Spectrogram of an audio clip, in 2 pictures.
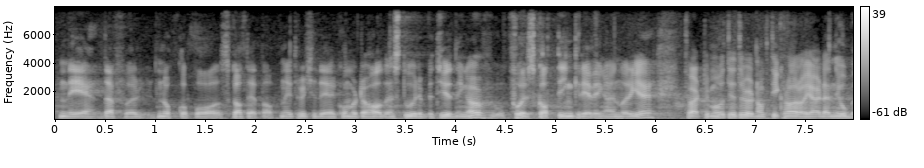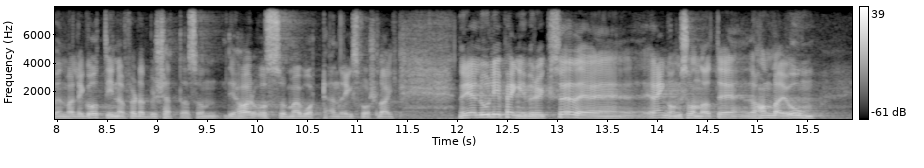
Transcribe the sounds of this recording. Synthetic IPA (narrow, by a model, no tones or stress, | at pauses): neːd̪æɾfɔɾnɔkːʊpʰɔskɑt̪ːəɛt̪ʰɑ̰t̪n̩æɪt̪ʰɾuːɾɪçːəd̪ɛkʰɔmːəʈʰɪlɔɦɑːd̪ɛnst̪uːɾəbət̪ʰyːd̪nɪŋɑʋfɔɾskɑt̪ːəɪnkʰɾiːʋɪŋɑɪnɔɾɡət̪ʰʋæʈːɪmuːt̪jæɪt̪ʰɾuːɾnɔk̚ːd̪ɪkʰlɑːɾəɾɔjæːəɖɛnjɔbːənʋɛld̪ɪɡɔt̪ːɪnːɑføːɖɛbʉʂɛt̪ːɑsɔmd̪ɪɦɑɾɔsːɔmɛʋɔʈːɛnd̪ɾɪŋsfɔʂɭɑːɡnɔɾjæɪluːliːpʰɛŋːəbɾʉːksɔɛɖɛæɪŋɡɑŋsɔnːɑt̪̚d̪ɛd̪ɛɦɑnd̪ɑɾjʊʊm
